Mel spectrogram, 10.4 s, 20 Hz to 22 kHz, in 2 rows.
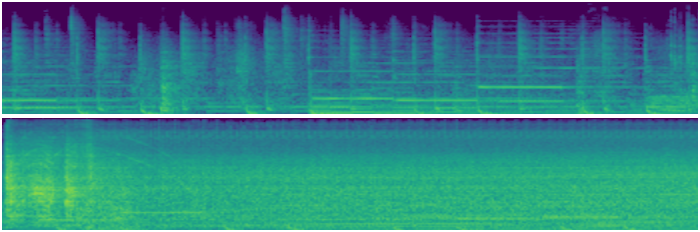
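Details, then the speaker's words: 2018 Dodge Journey 2.4L after alternator replacement, microphone close to the engine: it cranks, catches and settles into a smooth, even idle with no whine or grinding, charging at 14.6–14.7 V; it sounds healthy. "Yes. Sounds way better."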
